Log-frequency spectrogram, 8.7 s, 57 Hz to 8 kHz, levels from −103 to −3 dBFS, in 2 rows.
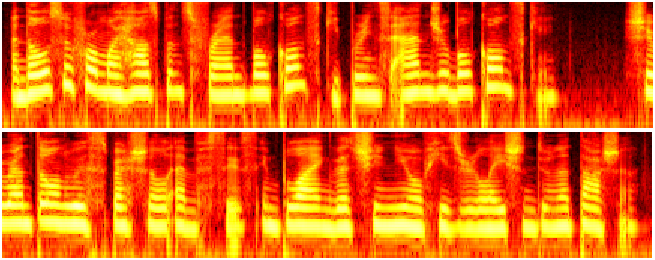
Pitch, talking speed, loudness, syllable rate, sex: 220 Hz, 175 wpm, -19 LUFS, 5.1 syllables/s, female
